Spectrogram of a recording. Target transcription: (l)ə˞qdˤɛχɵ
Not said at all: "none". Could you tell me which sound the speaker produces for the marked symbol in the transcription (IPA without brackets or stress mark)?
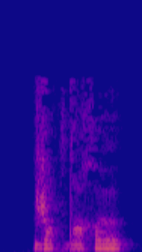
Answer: ʐ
